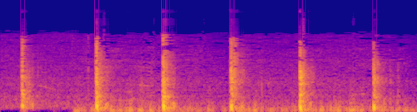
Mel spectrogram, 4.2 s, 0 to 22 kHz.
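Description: A basketball dribbled on a concrete patio: six bounces at a steady pace, about one every 0.7 seconds.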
